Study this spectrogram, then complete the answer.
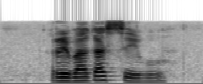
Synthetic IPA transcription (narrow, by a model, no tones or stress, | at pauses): rɪbakʼasɪːbʊ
